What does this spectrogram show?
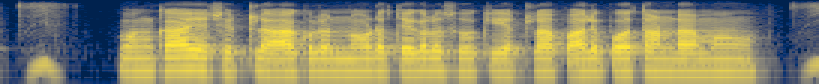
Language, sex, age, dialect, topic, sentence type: Telugu, male, 18-24, Southern, agriculture, statement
